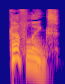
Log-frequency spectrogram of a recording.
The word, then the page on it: cuff links: American English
